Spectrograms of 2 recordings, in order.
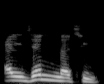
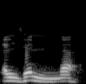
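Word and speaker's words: الجنة: So, for example, if you say al-jannatu, al-jannatu, that's a full pronunciation of that word al-jannah, and for short we say al-jannah. So we've eaten up the last letter.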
